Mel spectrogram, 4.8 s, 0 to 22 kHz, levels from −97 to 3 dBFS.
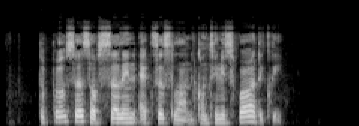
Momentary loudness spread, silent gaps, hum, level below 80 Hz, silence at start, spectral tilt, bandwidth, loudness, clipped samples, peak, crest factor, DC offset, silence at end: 18 LU; none; none; -66 dBFS; 0.5 s; -3 dB/octave; 10.5 kHz; -17 LUFS; under 0.1%; -2 dBFS; 16 dB; under 0.1%; 1.1 s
